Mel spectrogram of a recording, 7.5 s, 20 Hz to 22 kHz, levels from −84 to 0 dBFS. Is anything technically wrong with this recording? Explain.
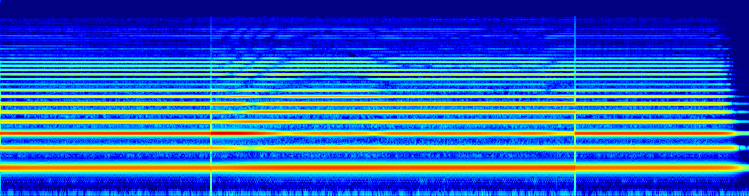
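Yes. From 2.11 s to 5.75 s the music carries a doubled audio track. A second full-band copy runs about a second behind, at roughly equal loudness. It is dry, with no decay, and starts and stops abruptly. An out-of-step edit or slower capture path is the likely cause.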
